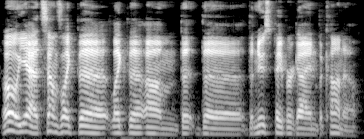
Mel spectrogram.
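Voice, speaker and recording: A man's voice: mid-range voice, normal speed, pushed and bright. A man in his twenties chatting casually and reading aloud in a small room. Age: 20s. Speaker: co-reader in a dramatic manga reading. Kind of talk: casual chat and read-aloud. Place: small indoor room, seated.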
